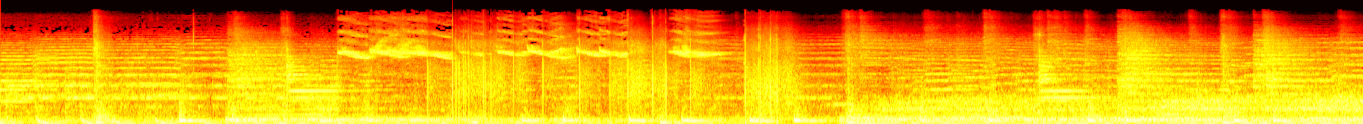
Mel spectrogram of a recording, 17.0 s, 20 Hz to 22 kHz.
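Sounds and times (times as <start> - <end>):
steady drumbeat: 4.2 - 11.1.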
